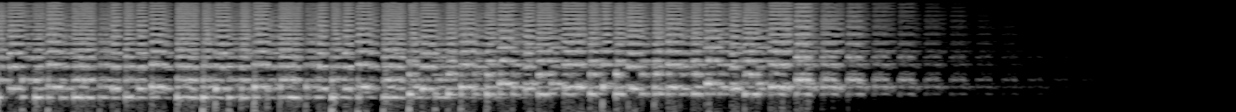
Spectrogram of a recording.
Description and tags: another riff i created for a trance track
